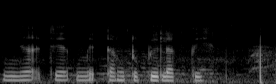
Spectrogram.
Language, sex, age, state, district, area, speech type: Santali, female, 30-45, West Bengal, Bankura, rural, read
